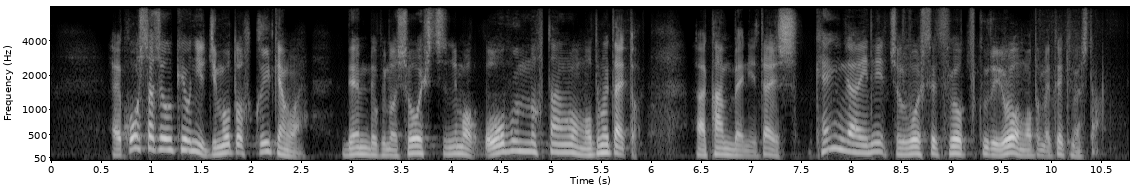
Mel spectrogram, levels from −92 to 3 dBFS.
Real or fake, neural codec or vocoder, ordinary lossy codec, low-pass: fake; codec, 16 kHz, 1 kbps, X-Codec, HuBERT features, trained on general audio; none; none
